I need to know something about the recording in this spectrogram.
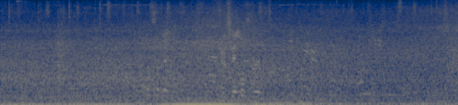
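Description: A small hatchback drives past close by.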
